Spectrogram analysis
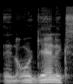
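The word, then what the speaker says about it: Organix: spelled a i n i organics and and organics is spelled o-r-g-a-n-i-x so i'm just giving an example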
